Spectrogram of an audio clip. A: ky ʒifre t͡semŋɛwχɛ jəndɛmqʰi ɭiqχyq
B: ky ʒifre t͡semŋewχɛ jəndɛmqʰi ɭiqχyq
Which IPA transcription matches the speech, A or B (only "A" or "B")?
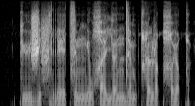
B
